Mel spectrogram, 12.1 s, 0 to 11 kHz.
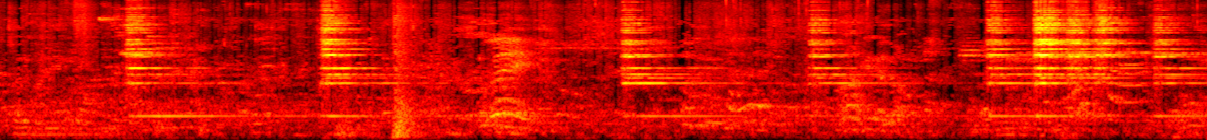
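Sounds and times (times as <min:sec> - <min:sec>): temple bell ringing: 0:01.0 - 0:12.0.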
